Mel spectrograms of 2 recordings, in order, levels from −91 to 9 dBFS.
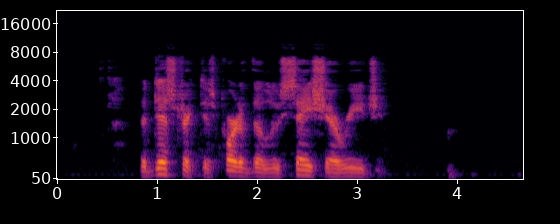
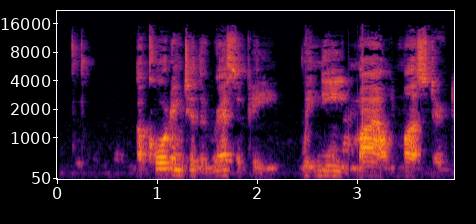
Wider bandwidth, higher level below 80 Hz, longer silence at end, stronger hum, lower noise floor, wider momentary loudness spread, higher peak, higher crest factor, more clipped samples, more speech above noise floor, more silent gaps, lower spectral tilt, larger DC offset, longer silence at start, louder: second, 7.6 kHz vs 16 kHz; second, -70 dBFS vs -64 dBFS; first, 1.45 s vs 0.1 s; neither; first, -83 dBFS vs -54 dBFS; second, 13 LU vs 20 LU; second, -10 dBFS vs -2 dBFS; about the same, 22 dB vs 18 dB; neither; first, 55 dB vs 36 dB; neither; first, -3 dB/octave vs -1.5 dB/octave; neither; first, 0.85 s vs 0.15 s; second, -28 LUFS vs -17 LUFS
